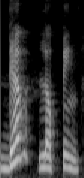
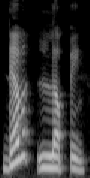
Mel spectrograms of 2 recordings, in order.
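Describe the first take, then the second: Both takes have the same delivery.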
